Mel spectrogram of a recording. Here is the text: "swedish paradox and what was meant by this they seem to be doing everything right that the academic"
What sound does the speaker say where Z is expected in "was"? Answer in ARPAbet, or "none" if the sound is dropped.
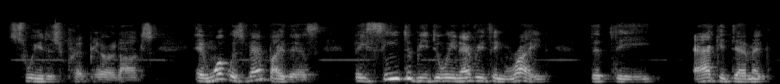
Z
